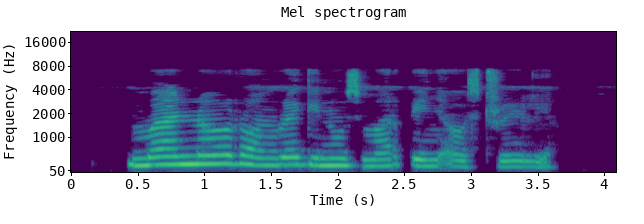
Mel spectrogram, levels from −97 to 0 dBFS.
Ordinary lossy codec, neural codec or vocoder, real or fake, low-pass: Opus, 64 kbps; none; real; 7.2 kHz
